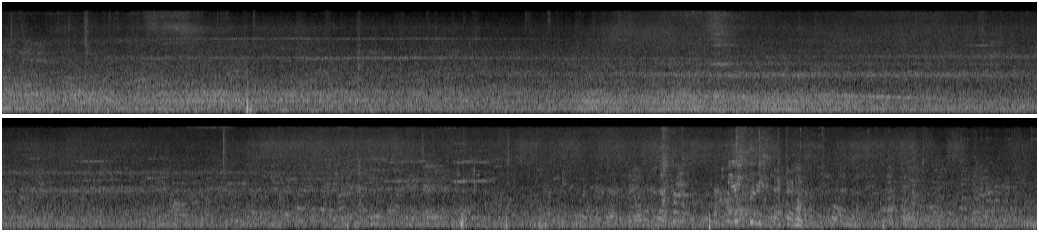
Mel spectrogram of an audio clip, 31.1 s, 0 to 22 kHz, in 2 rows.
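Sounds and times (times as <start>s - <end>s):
train rolling noise: 0.0s - 31.0s
train wheels squealing: 1.7s - 8.7s, 10.3s - 11.3s, 12.8s - 23.2s.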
